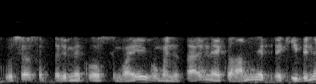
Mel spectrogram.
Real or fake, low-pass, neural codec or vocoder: real; 14.4 kHz; none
